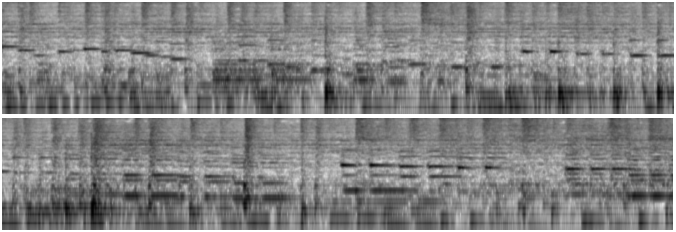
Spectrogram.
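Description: Live jazz quartet playing: plucked upright double bass and a drum kit, with higher melodic lines moving over them.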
